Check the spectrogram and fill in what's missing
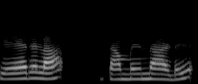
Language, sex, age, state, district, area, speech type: Malayalam, female, 18-30, Kerala, Wayanad, rural, spontaneous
